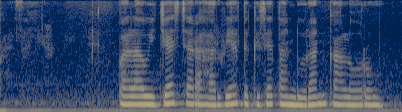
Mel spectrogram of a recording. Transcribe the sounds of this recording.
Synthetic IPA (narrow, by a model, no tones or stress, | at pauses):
palawi̥d͡ʒasə̥t͡ʃaɾaɦarwiahd̪əɡ̥ə̤set̪and̪uɾankaloɾo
